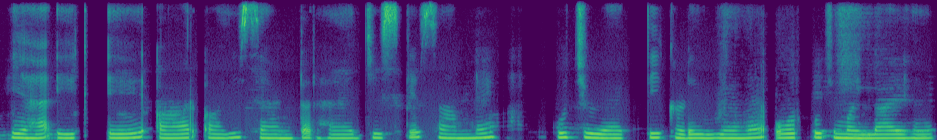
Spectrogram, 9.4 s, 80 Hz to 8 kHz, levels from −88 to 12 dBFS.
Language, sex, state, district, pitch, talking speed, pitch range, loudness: Hindi, female, Uttar Pradesh, Saharanpur, 225 Hz, 100 wpm, 215-235 Hz, -14 LUFS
